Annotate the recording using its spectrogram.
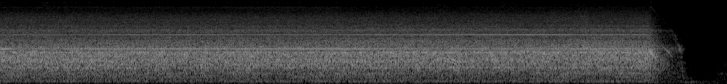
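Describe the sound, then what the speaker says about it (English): A Dyson Gen5 cordless vacuum runs in boost mode, giving a loud, steady high-pitched whine with broad airflow hiss that holds constant for several seconds, then cuts off abruptly into silence. "Here comes boost on the Gen5."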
